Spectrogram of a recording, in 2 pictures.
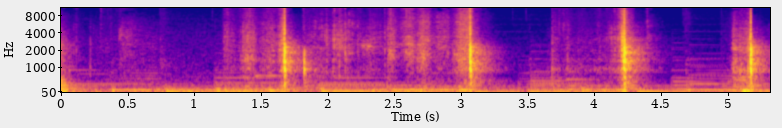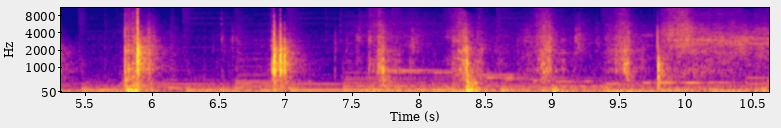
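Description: Kitchen knife chopping a yellow onion on a plastic cutting board: a sharp knock of the blade on the board about once a second, at an uneven pace.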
